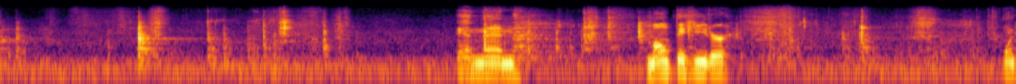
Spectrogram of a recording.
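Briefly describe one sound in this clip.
A metal part clinks and scrapes against metal as it is fitted into place.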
